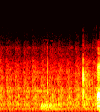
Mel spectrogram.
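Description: One short, sharp snip of scissors cutting the end of the embroidery thread, trimming it to a point so it will pass through the needle's eye. It comes about one and a half seconds in, after a quiet stretch.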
